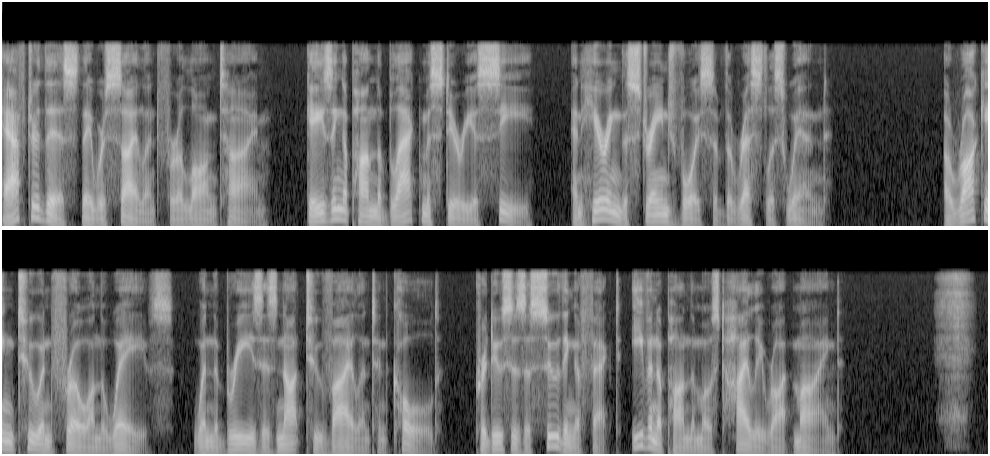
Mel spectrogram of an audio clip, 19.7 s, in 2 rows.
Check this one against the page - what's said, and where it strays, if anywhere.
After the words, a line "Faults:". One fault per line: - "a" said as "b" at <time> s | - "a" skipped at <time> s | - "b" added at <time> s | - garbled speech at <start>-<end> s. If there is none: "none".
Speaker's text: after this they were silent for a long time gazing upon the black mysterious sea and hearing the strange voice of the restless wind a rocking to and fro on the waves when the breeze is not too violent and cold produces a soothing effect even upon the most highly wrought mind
after this they were silent for a long time gazing upon the black mysterious sea and hearing the strange voice of the restless wind a rocking to and fro on the waves when the breeze is not too violent and cold produces a soothing effect even upon the most highly wrought mind
Faults:
none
